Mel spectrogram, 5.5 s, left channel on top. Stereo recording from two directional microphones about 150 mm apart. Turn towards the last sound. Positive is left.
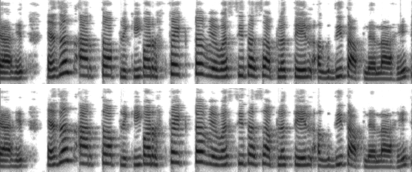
turn(degrees=35)  # may be behind; listen again after turning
